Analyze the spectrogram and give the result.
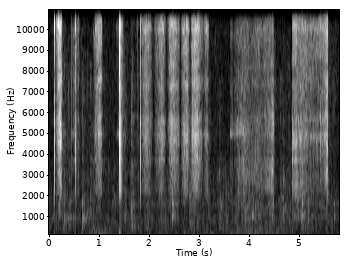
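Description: A small, flat, round, light wooden disc, solid and held in both hands, is turned while long painted nails rub and scratch across its surface. Soft, continuous dry scraping runs under bright, brief scratch bursts with a low rumble beneath.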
